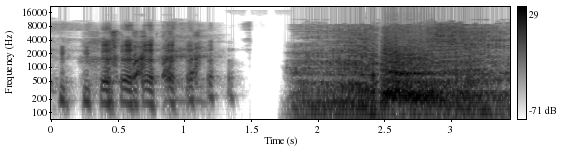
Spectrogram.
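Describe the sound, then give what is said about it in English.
A few quick voiced syllables, a brief pause, then a person lets out a loud, rasping, sustained roar imitating a big lion, swelling before fading off. “I let out a big roar, like I'm the king of this jungle.”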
